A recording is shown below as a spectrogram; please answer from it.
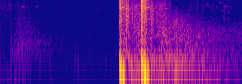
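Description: Gunfire from a shooter video game bursts in loud and sudden after a quiet stretch, a rapid volley with one heavier crack, then fading reverb trails off.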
